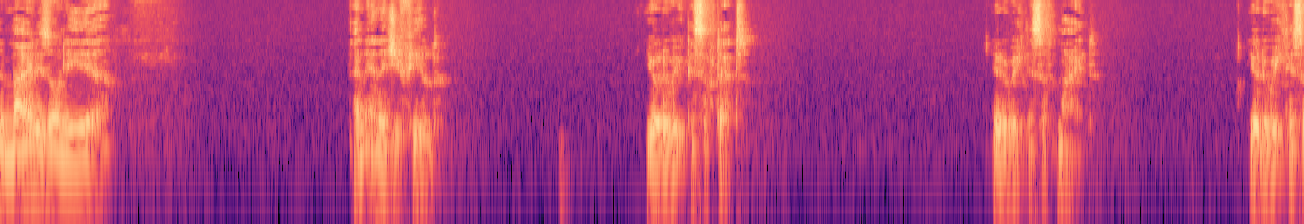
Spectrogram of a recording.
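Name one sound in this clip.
A middle-aged man speaks calmly and slowly, close by, with long pauses.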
